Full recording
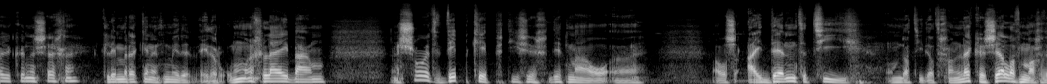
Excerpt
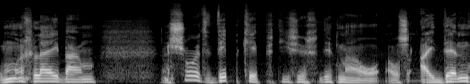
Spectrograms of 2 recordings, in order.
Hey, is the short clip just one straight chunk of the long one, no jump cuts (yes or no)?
no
